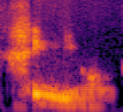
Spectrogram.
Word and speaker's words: Hin Leong: So I think the right way to pronounce it is Hin Leong, because they're Chinese origin.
